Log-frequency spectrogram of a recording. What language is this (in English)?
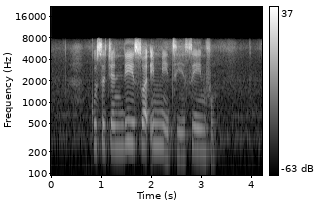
Swati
